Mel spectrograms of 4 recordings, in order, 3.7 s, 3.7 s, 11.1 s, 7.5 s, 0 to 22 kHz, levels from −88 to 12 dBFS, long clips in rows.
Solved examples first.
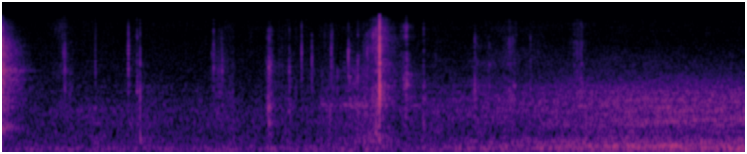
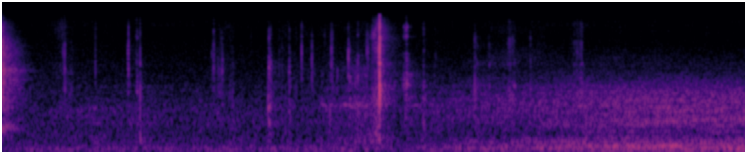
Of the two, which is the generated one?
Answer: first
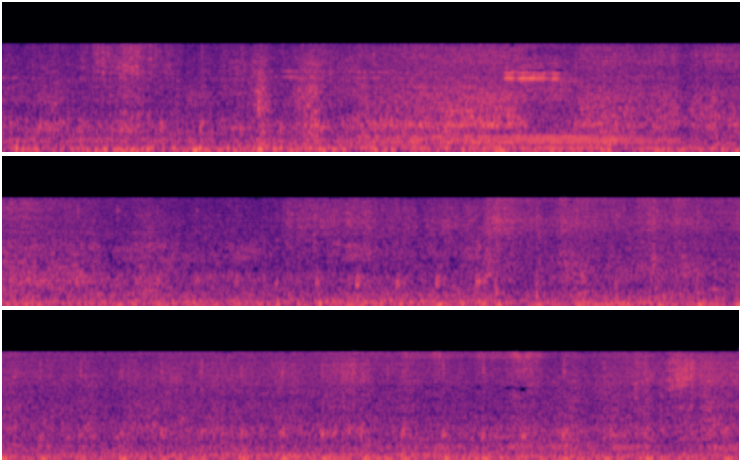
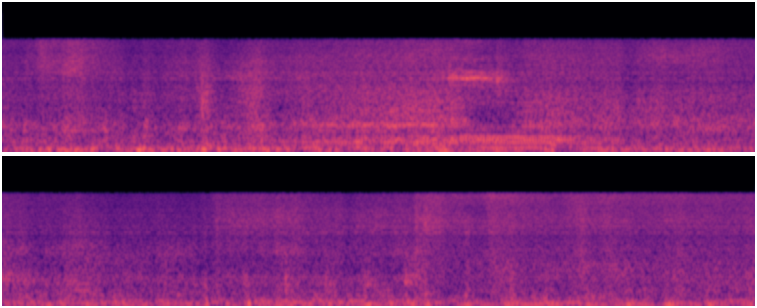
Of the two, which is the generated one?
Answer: second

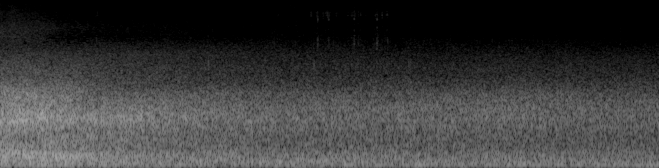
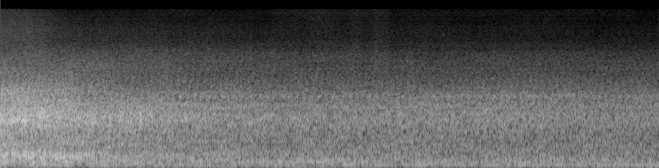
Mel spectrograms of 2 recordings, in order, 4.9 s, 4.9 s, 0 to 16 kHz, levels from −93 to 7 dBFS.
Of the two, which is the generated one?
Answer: second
